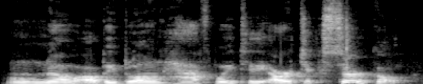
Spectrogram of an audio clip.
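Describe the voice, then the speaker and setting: A woman's voice: low voice, fairly even intonation, moderate pace, lightly acted. A woman voicing a mild, earnest, long-suffering pet dog thinking aloud in a musing, understated way. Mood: worried. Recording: echoey room.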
